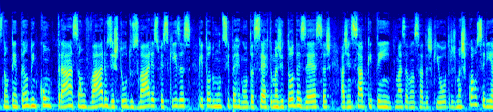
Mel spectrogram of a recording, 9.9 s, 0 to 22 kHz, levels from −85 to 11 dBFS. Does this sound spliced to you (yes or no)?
yes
